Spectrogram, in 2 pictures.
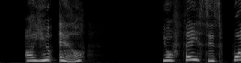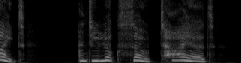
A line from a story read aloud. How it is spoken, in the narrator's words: she cried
